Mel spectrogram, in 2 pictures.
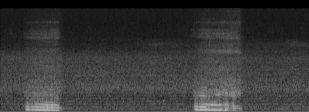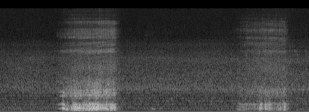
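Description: An American Cocker Spaniel snores in slow, rumbling breaths, one roughly every three and a half seconds.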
